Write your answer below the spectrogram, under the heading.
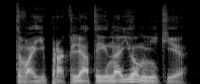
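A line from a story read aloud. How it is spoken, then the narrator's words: Sudden barking shout. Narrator (Russian): внезапно рявкнул Август Капенбург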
